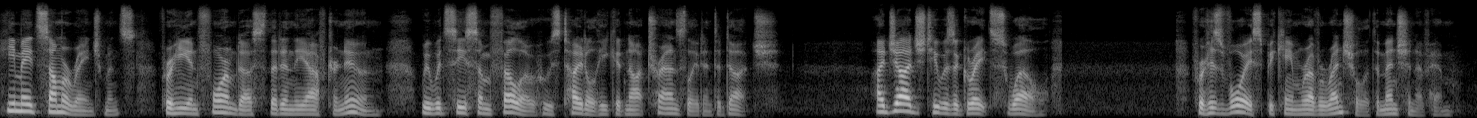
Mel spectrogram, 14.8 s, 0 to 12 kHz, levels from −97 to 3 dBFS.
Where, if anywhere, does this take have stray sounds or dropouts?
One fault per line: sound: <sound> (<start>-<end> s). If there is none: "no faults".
no faults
